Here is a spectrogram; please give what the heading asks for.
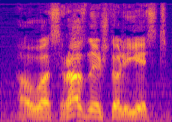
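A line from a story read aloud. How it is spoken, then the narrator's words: Gloomy question. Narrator (Russian): мрачно спросил Иван Николаевич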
